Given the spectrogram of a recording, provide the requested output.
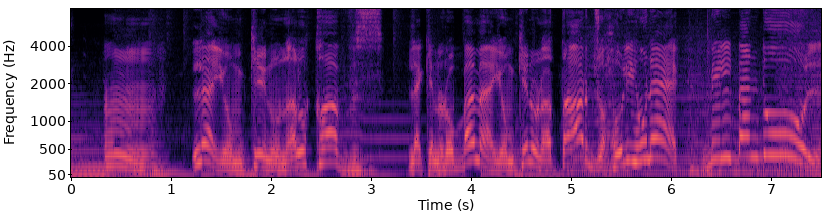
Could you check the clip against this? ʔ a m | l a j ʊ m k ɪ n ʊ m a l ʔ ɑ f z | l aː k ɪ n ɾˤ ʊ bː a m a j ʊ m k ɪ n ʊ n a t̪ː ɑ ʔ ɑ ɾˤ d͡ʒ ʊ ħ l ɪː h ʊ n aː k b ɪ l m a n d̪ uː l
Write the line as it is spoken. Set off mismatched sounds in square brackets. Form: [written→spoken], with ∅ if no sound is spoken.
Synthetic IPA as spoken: ʔ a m | l a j ʊ m k ɪ n ʊ [m→n] a l [ʔ→q] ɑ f z | l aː k ɪ n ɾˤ ʊ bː a m a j ʊ m k ɪ n ʊ n a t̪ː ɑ ʔ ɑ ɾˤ d͡ʒ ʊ ħ l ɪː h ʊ n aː k b ɪ l [m→b] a n d̪ uː l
